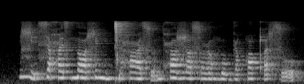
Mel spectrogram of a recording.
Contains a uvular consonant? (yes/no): yes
